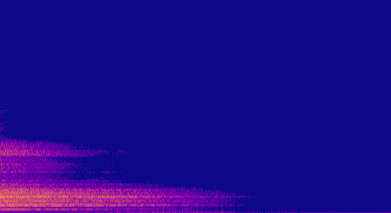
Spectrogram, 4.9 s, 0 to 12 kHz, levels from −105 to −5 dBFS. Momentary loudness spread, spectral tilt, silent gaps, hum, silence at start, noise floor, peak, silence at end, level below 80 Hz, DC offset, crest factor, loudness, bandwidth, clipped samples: 21 LU; -1 dB/octave; none; none; 0 s; -81 dBFS; -30 dBFS; 2.6 s; -84 dBFS; under 0.1%; 20 dB; -46 LUFS; 4.2 kHz; under 0.1%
